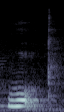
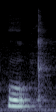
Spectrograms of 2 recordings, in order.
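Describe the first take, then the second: First: It is said with a British accent. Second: It is said with a British accent.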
